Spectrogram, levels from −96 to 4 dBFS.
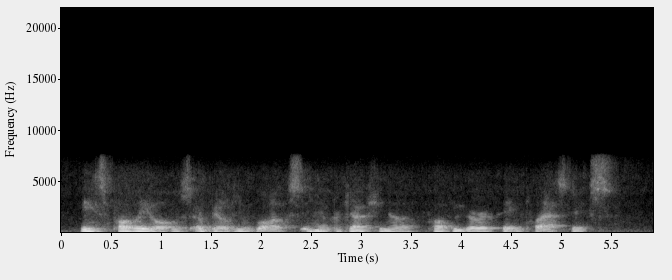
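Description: At 2.52–2.88 s and again at 5.20–5.50 s you get AMR bit errors, roughly 10% then 7% of bits flipped, so the speech goes hoarse and gargly.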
